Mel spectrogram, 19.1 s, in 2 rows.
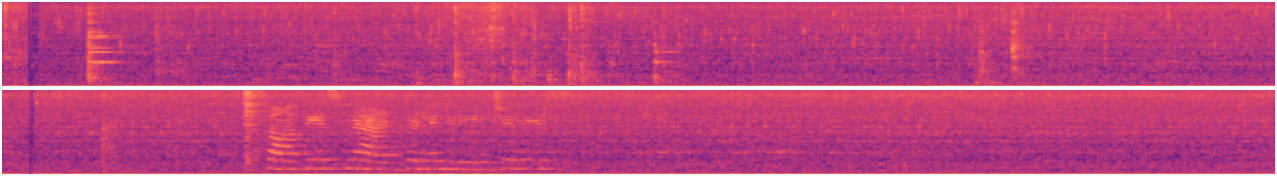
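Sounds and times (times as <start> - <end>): food sizzling in a pot: 0.0 - 19.0
wooden spoon scraping a pot: 3.2 - 5.0.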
